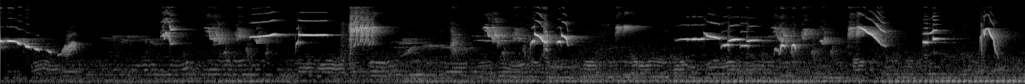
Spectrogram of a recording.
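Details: Oriental magpie-robin song, meant to provoke a rival into quick, agitated singing: varied clear whistles, rising and falling slurs and harsh scratchy bursts in irregular phrases, over a steady low hum.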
